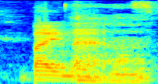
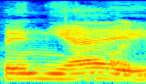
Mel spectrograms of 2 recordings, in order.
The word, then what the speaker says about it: beignet: things correctly and so I called these desserts bayet I said oh have you had their bayet okay I can see that I mean I have one to go ahead and go ahead and finish but I have one for you too bay you mispronounce something you know like the Revolutionary War Bay Nets I don't get it Revolutionary War a bayet is a gun I don't know that but beignet is actually what it's called it it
